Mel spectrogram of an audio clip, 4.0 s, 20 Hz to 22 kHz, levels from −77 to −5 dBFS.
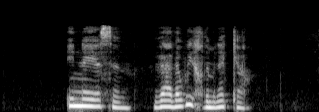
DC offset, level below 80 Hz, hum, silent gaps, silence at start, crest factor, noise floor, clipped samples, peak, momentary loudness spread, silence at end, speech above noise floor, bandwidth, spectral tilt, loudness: under 0.1%; -56 dBFS; none; none; 0.85 s; 14 dB; -66 dBFS; under 0.1%; -2 dBFS; 16 LU; 0.9 s; 52 dB; 8.8 kHz; -5.5 dB/octave; -15 LUFS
